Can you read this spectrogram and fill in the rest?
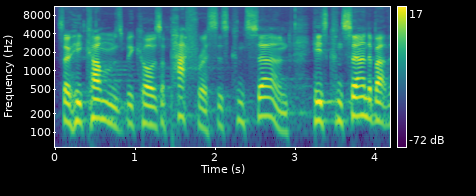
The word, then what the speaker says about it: Epaphras: Paul's friend, Epaphras, I'm probably saying that wrong. How would you say it, Simon? – Epaphras, I knew. I've even got it written out in different ways to try and get it right. Epaphras, let's do that.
